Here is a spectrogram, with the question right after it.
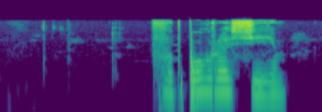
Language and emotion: Russian, neutral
